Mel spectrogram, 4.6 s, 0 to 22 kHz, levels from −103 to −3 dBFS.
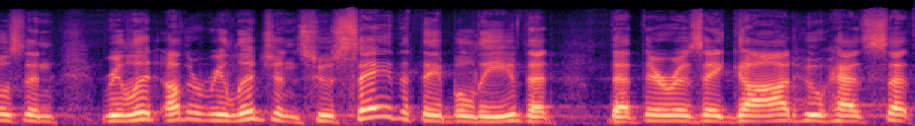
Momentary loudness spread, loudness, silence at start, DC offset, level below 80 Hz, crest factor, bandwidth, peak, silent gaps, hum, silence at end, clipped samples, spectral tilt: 6 LU; -16 LUFS; 0 s; under 0.1%; -68 dBFS; 16 dB; 14.5 kHz; 0 dBFS; none; none; 0 s; under 0.1%; -5.5 dB/octave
